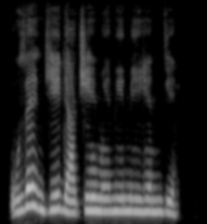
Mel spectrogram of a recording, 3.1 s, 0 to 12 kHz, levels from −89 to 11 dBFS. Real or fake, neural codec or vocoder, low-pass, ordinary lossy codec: fake; codec, 24 kHz, 0.9 kbps, WavTokenizer, small release; none; none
